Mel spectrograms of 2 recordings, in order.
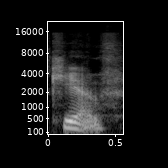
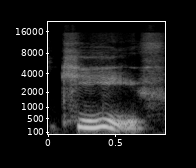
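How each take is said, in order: First: The name is said the Russian way. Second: The name is said the Ukrainian way. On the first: This is how Russians say the name. "the Russians pronounce the name of that city as Kiev" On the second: This is how Ukrainians say the name. "the Ukrainians pronounce it as Kyiv"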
